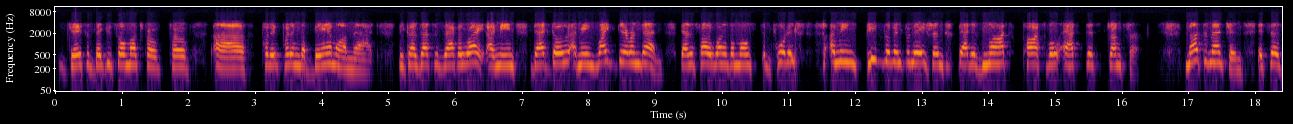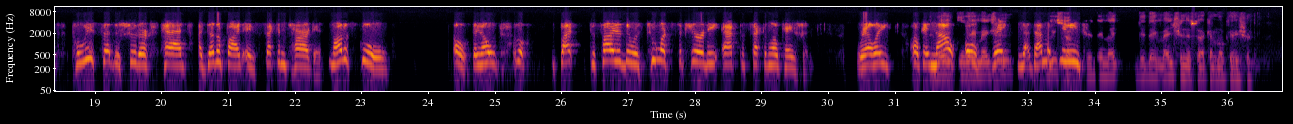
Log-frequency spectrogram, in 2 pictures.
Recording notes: This episode of Get M.A.D is a panel discussion/listener call-in show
